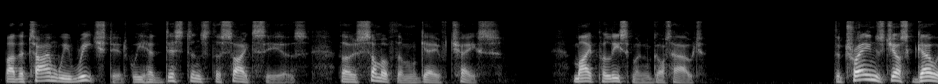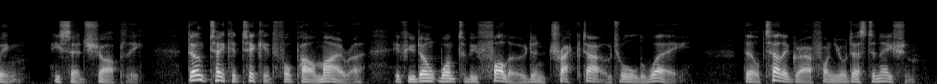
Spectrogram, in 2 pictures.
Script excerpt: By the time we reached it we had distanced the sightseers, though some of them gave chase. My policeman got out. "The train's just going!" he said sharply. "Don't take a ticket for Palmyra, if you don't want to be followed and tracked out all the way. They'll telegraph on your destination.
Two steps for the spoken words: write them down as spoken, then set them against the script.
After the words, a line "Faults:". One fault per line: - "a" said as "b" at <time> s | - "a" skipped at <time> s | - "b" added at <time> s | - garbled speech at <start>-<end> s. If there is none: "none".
By the time we reached it we had distanced the sightseers, though some of them gave chase. My policeman got out. "The train's just going!" he said sharply. "Don't take a ticket for Palmyra, if you don't want to be followed and tracked out all the way. They'll telegraph on your destination.
Faults:
none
